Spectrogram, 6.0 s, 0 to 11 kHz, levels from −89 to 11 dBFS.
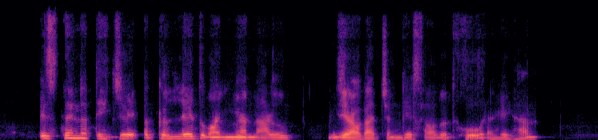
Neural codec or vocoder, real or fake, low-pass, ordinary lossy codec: codec, 24 kHz, 1.5 kbps, HILCodec; fake; 9.9 kHz; Opus, 32 kbps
